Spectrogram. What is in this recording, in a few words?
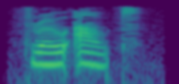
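"throw out", English; {‘ɵrəʋ,aʋt}; (Ρήμα)● αμολάω● πετάω έξω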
